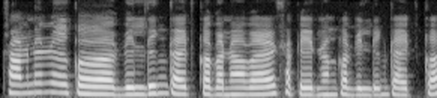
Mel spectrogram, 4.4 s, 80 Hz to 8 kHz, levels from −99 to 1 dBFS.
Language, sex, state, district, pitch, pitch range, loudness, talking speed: Hindi, female, Haryana, Charkhi Dadri, 215 Hz, 200-230 Hz, -16 LUFS, 220 wpm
